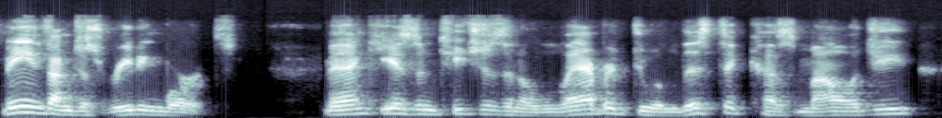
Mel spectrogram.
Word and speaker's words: Manichaeism: It's pronounced Manichaeism.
